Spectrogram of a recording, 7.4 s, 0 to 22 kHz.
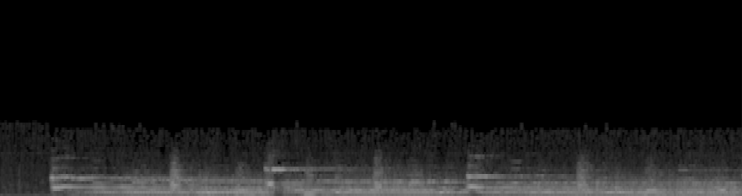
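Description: A ship's bell strikes six bells at 11 p.m. on a cruise ship, several times in spaced pairs, each ring lingering over a steady low drone, clear and fairly loud with no voices.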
